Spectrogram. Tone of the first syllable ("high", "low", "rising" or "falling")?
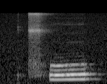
high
